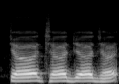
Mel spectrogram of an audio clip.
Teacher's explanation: तालव्य यानी उनके उच्चारण में तालू का प्रयोग हो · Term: तालव्य व्यंजन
